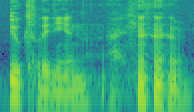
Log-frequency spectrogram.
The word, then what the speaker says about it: Euclidean: We have Euclidean, proper pronunciation, named after the mathematician Euclid.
